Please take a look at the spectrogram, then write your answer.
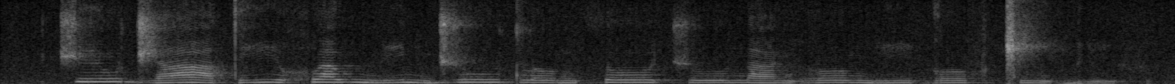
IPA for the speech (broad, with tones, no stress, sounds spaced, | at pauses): t͡ʃ ɨː˦ w d͡ʒ aː˩˧˩ t iː˩˧˩ χʷ a˦ w ŋ͡m i˩˧˩ n d͡ʒ uː˦ t l o˧˩ ŋ θ oː˦ t͡ʃ uː˦ n a˩˧˩ ŋ ɦ oː˦ ŋ iː˩˧˩ ɡ oː˦ f ǁ i˧˩ w b i˩˧˩ f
